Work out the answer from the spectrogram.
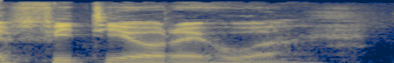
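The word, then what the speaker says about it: Whiti o Rehua: Raúl Ortega es artista visual y profesor asociado en la Escuela de Arte Fiti o Terrehua. ¿Cómo se dice? – Se dice Fiti o Rehua. – Sí. Fiti o Rehua. – Es el nombre maori de la escuela.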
